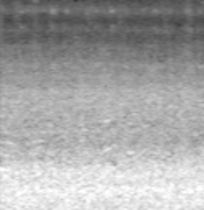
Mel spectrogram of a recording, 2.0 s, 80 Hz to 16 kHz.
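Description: Vintage New York City subway train of 1930s R1–R9-series cars running at speed through a tunnel, heard from inside the car as a steady, loud rumble of wheels on rail.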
